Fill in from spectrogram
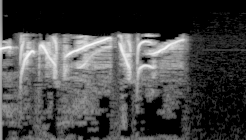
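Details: Sayaca tanager singing a quick run of thin, squeaky notes, several sweeping upward and others sharply chirped, packed into about one and a half seconds before silence.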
